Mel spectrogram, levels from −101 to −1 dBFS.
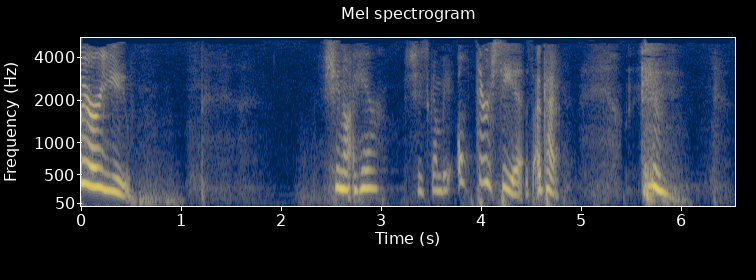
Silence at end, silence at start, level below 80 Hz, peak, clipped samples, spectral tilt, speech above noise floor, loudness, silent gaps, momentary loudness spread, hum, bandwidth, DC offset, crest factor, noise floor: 0.6 s; 0 s; -58 dBFS; -8 dBFS; under 0.1%; -8 dB/octave; 47 dB; -26 LUFS; none; 17 LU; none; 5.4 kHz; under 0.1%; 20 dB; -72 dBFS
